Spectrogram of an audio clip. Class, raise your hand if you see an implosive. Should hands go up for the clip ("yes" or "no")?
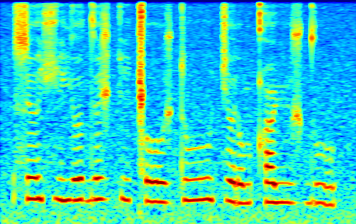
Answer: no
